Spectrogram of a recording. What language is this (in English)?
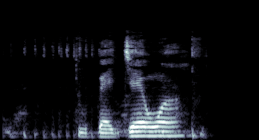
Gen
